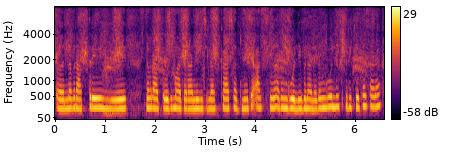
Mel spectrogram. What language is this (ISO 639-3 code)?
doi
